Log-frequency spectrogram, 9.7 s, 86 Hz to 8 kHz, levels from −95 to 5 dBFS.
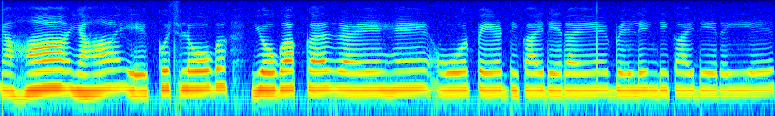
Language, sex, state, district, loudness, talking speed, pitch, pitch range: Hindi, female, Bihar, Begusarai, -26 LUFS, 115 wpm, 235 Hz, 230-245 Hz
